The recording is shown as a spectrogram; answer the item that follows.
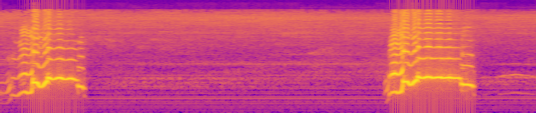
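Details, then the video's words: A loon gives two mournful, rich notes, each rising then holding steady for about half a second, about two and a half seconds apart, over quiet water. "Relax to loon calls"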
